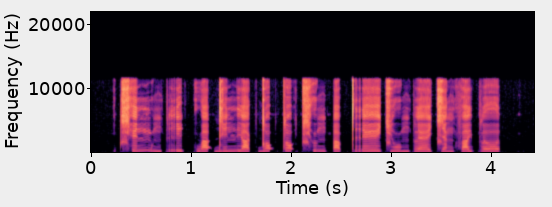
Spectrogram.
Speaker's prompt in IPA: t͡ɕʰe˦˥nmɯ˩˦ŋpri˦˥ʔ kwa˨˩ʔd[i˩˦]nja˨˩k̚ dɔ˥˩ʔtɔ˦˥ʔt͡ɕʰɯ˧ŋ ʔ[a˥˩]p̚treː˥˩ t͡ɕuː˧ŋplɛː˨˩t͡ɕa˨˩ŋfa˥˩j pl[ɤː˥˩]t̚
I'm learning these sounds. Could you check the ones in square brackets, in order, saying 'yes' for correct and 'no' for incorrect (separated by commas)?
no, no, yes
